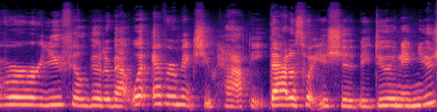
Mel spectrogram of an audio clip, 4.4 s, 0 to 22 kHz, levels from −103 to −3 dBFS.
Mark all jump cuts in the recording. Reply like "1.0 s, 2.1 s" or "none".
2.5 s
